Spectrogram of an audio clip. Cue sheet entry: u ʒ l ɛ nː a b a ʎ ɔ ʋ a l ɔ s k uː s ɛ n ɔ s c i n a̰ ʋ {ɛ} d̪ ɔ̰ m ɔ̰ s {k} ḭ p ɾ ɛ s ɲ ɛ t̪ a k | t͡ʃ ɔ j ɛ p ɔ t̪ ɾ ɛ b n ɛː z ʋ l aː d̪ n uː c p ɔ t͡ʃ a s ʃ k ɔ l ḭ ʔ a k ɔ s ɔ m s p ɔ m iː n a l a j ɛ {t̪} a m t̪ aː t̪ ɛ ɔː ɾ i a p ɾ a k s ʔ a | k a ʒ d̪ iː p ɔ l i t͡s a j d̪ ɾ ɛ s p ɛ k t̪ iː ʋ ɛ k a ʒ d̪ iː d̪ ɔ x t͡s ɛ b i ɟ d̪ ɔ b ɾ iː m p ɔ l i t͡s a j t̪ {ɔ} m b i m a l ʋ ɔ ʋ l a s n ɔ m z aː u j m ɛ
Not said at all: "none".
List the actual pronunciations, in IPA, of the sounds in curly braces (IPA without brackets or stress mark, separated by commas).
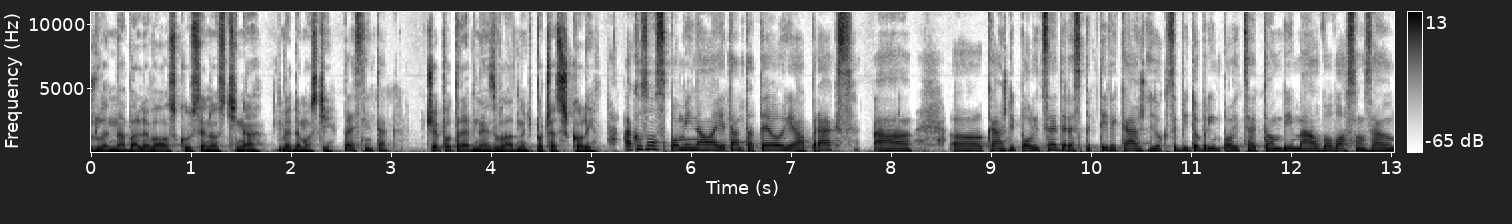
ɛ, c, t̪, ɔ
